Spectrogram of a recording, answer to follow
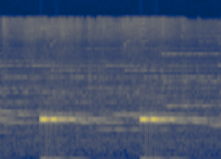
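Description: Quiz-show answer timer beeping once a second: short electronic beeps at one pitch, two of them, counting down the last seconds to answer.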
